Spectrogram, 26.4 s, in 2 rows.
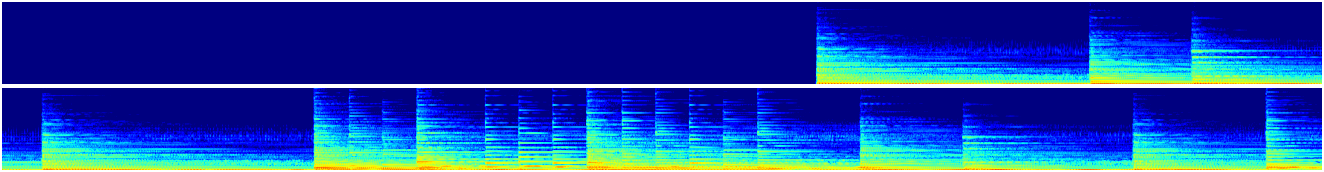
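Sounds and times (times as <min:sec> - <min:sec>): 
piano: 0:08.2 - 0:26.3.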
